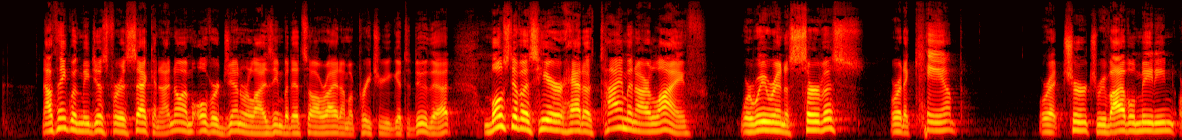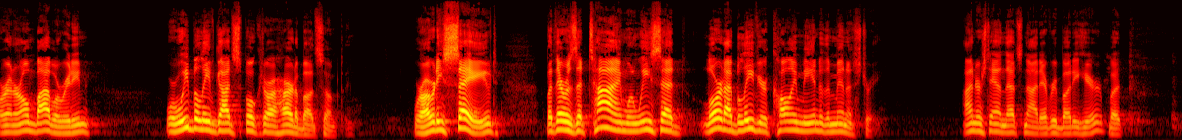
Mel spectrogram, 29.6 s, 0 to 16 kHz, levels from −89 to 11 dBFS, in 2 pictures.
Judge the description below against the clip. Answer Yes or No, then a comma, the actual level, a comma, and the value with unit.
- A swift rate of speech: No, average, 185 wpm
